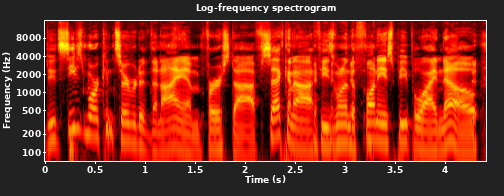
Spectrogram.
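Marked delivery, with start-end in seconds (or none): none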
